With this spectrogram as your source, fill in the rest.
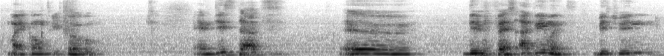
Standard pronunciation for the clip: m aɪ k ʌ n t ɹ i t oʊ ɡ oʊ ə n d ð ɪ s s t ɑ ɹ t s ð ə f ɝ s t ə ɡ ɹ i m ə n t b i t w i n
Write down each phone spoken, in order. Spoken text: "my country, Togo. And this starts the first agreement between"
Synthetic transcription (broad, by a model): m aɪ k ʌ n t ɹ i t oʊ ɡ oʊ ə n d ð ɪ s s t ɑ t s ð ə f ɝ s t ə ɡ ɹ i m ə n t b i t w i n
